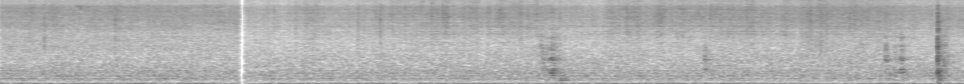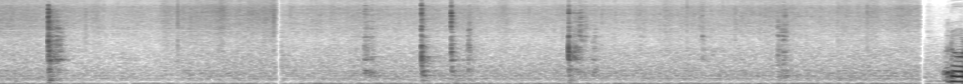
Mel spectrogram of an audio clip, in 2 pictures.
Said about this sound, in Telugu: ఈ రెండు పచ్చివాసన పోయే వరకు ఫ్రై చేసుకోవాలి.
